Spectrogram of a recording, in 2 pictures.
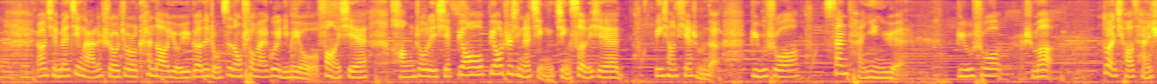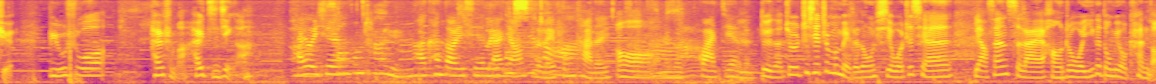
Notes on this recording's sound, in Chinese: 来到杭州展开了一场为期一天半的“访友之旅”，也是主播们第一次尝试边走边录，在万物有灵皆美的大自然中，与花鸟鱼虫一同放声。取材自杭州之旅第二天，于民宿大堂早餐时间的录制。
